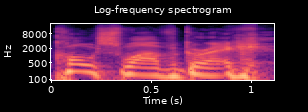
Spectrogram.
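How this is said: It is pronounced in a Polish style.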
